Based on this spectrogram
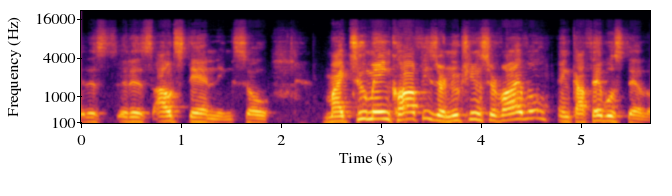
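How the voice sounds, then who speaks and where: With a slight Spanish accent, a man talks at a moderate pace in a high, bright, sharp voice that makes very wide pitch swings. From immigrated to US at age three from a Spanish-speaking country. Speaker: prepping guest. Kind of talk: casual chat. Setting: live stream.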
